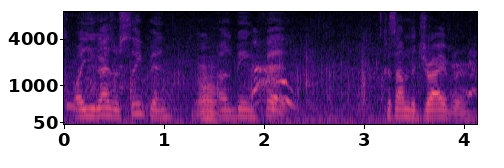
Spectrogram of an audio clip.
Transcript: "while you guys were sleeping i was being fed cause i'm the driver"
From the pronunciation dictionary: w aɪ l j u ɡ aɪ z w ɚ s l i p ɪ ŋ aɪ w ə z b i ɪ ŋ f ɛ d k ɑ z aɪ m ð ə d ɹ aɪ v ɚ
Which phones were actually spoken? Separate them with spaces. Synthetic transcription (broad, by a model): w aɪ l j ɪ ɡ aɪ z w ɚ s l i p ɪ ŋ aɪ w ə z b i ɪ ŋ f ɛ d k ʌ z aɪ m ð ə d ɹ aɪ v ɚ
